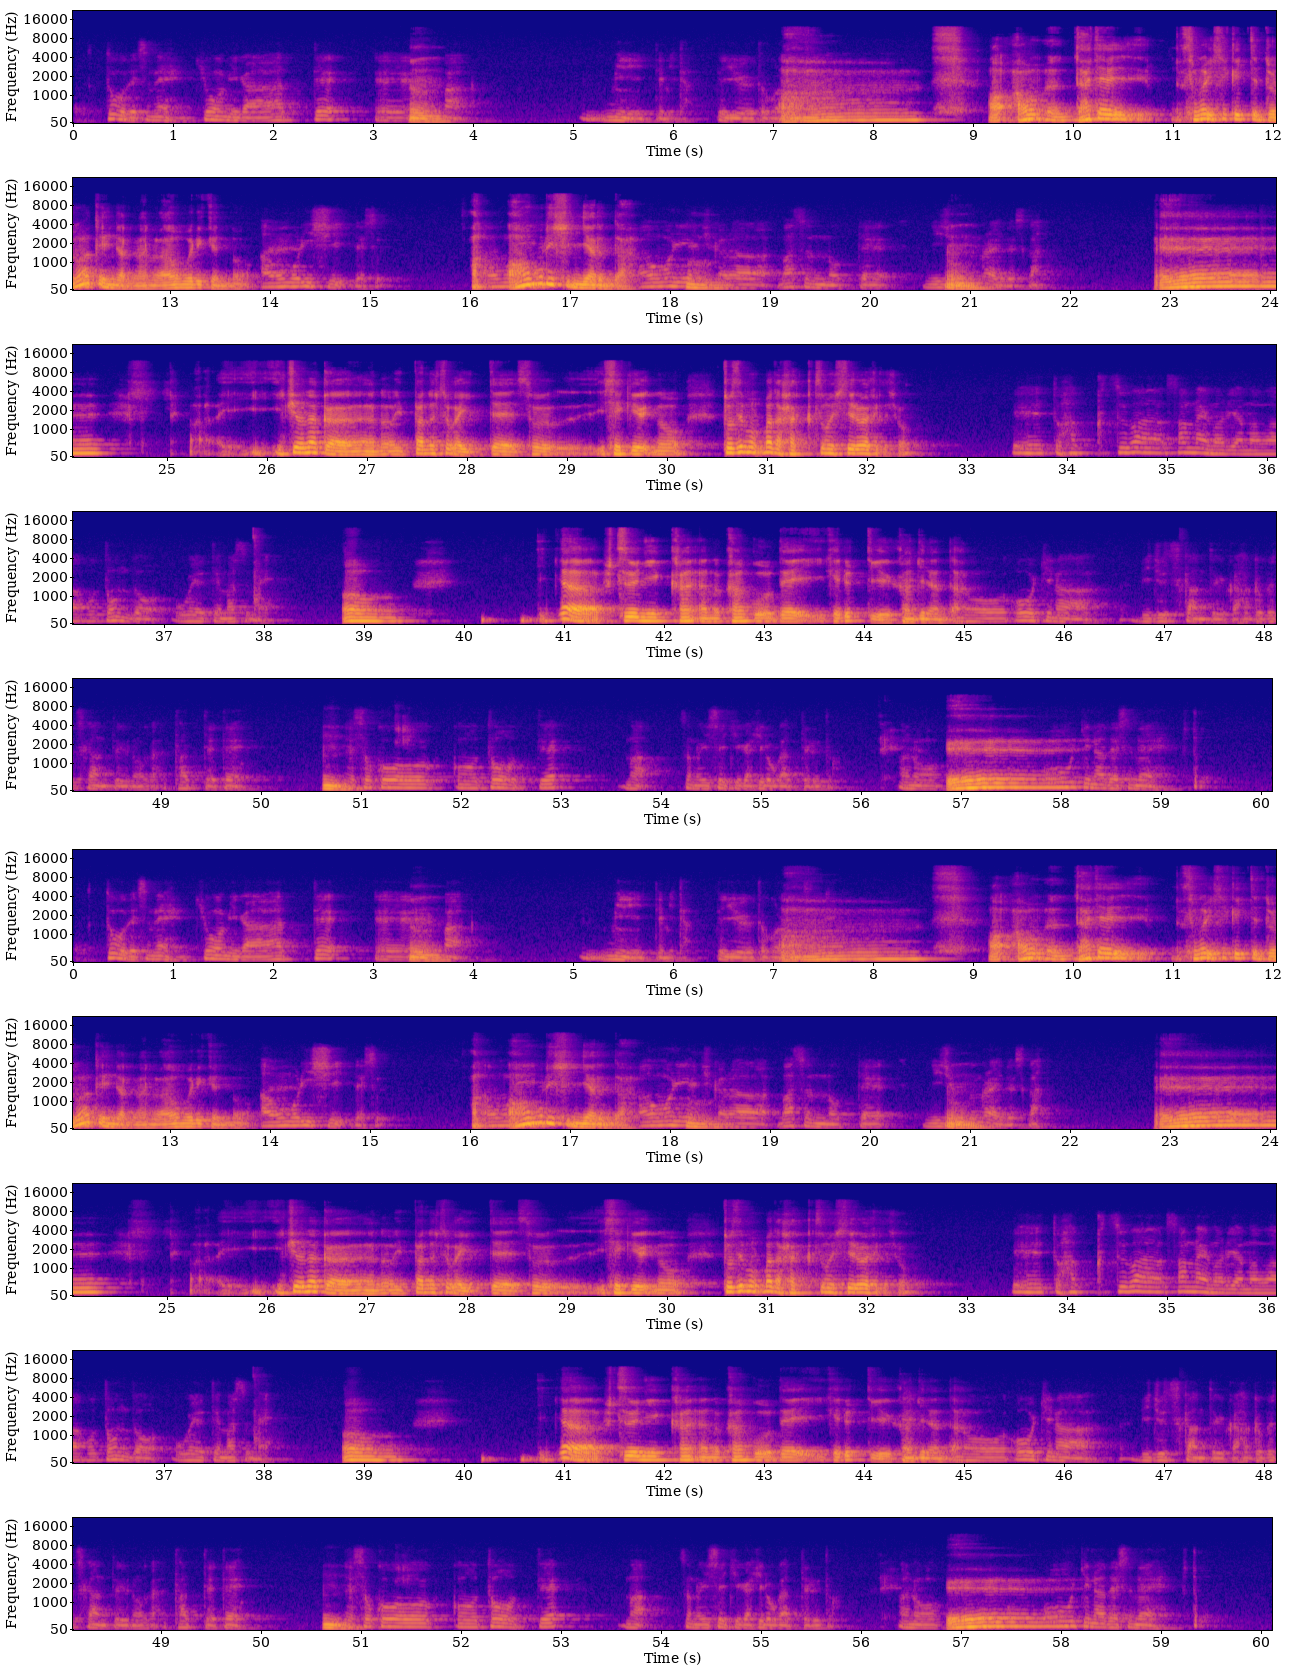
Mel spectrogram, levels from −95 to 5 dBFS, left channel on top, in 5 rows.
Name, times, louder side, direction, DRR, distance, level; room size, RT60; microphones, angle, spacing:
voice 1, 0.3-2.7 3.0-3.9 5.1-7.6 13.9-15.2 16.1-16.8 17.2-17.3 17.7-20.2 20.5-21.7 33.4-38.1 44.4-44.6 44.8-49.8 50.8-53.0 53.6-53.9 54.2-55.8 56.4-56.8 57.5-57.6 57.8-59.4, right 1 dB, 25° right, 0.7 m, -35 dB
voice 2, 3.4-3.7 7.1-13.8 16.0-17.6 18.2-18.5 20.7-21.1 22.8-24.8 25.2-32.4 38.8-39.4 39.6-39.7 40.7-45.0 50.6-50.9 56.9-58.1, left 2 dB, 25° left, 0.5 m, -20 dB
9.7 x 7.9 x 7.6 m
head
